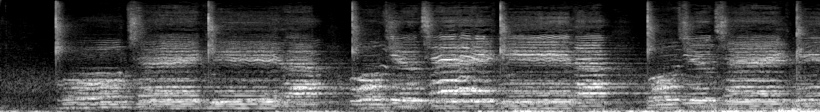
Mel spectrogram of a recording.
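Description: A cappella choir singing held chords, phrase after phrase, with short breaks between them.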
